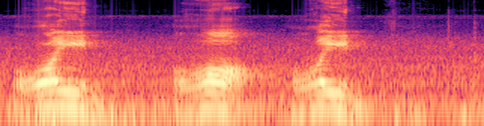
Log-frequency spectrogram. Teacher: গইন এবং খ এই দুইটা হরফের মাখরাজ এক। গইন এবং খ, অর্থাৎ গলার একেবারে শেষ ভাগ, কণ্ঠনালীর একেবারে শেষ প্রান্ত।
